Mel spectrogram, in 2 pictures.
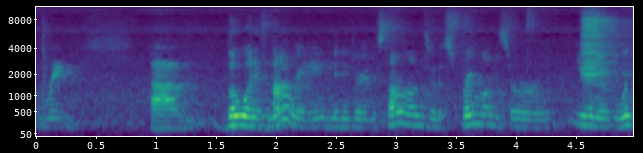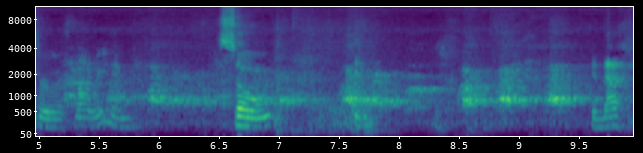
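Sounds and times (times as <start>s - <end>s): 
speech: 0.1s - 8.7s, 9.6s - 9.9s
two guard dogs barking with short, sharp yipping barks: 4.6s - 9.9s.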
